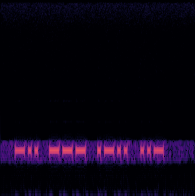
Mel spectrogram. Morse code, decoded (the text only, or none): DOLU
